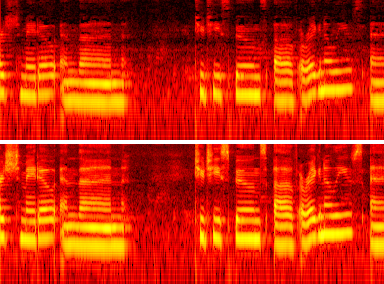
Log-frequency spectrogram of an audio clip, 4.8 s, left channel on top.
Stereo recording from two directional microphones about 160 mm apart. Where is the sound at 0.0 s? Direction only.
25° right (ahead or behind).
